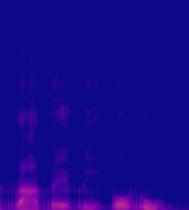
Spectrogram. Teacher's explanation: es una vibrante múltiple verdad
